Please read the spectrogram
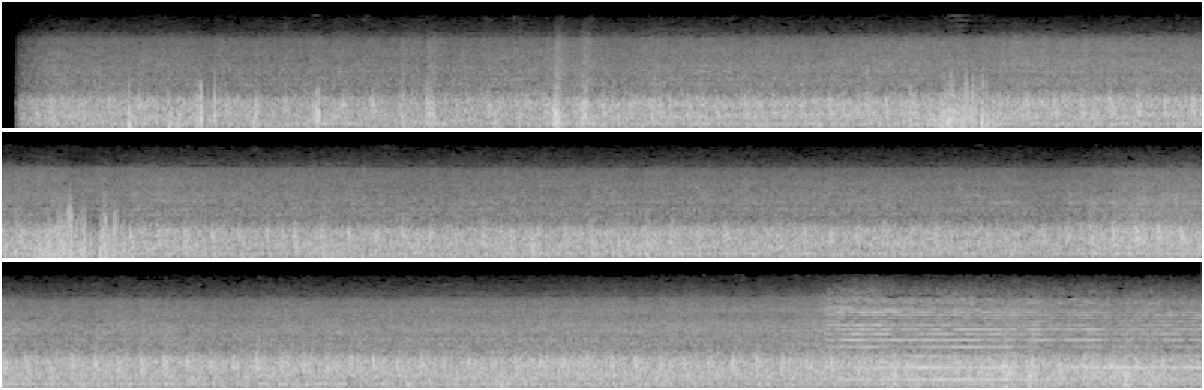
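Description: Train running at speed, heard from aboard: a steady rushing rumble of wheels on rails with a few sharp knocks in the first several seconds. Near the end a horn sounds, a steady chord-like tone held for a couple of seconds.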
